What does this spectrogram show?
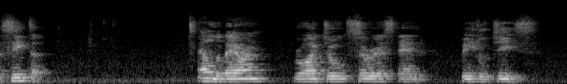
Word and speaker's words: Betelgeuse: Aldebaran, Rigel, Sirius and Betelgeuse. Betelgeuse, how they say it apparently.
